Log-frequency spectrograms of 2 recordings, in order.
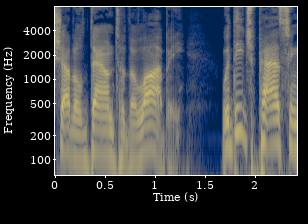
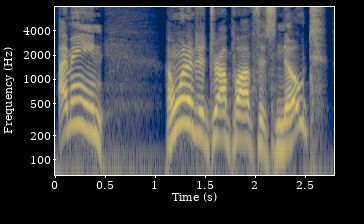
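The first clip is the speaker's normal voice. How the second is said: awkward stammer; 8 semitones higher, 5 dB louder than usual. Acted. Awkward character dialogue.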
